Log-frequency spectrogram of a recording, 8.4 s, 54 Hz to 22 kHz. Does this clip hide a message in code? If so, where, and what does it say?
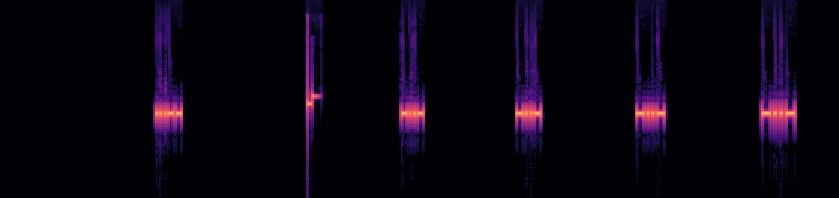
Yes: Morse code from 1.6 to 8.0 s, heard as a keyed tone, about 53 wpm, spaced as for 9 wpm, 700 Hz. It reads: 3 XXXX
